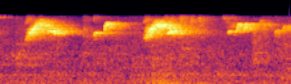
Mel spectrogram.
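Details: Song-training recording of a caged European goldfinch: clear, bright twittered phrases alternating with short chirps, about four phrases in three seconds, over faint hiss.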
